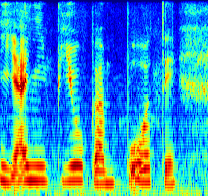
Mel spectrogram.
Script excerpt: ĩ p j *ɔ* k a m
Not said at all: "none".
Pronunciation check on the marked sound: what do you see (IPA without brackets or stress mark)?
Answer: u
